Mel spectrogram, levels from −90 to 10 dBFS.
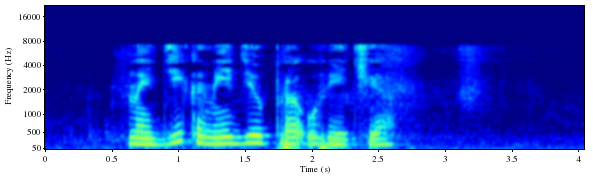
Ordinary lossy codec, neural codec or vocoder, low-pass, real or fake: MP3, 32 kbps; codec, 44.1 kHz, 7.8 kbps, Pupu-Codec; 7.2 kHz; fake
